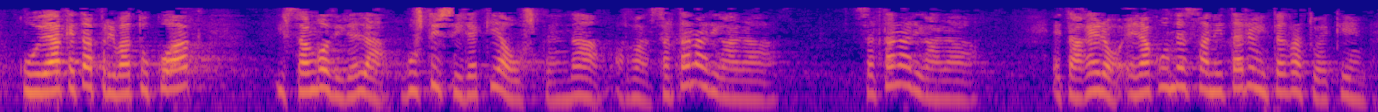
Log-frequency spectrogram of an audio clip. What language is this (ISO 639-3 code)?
eus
